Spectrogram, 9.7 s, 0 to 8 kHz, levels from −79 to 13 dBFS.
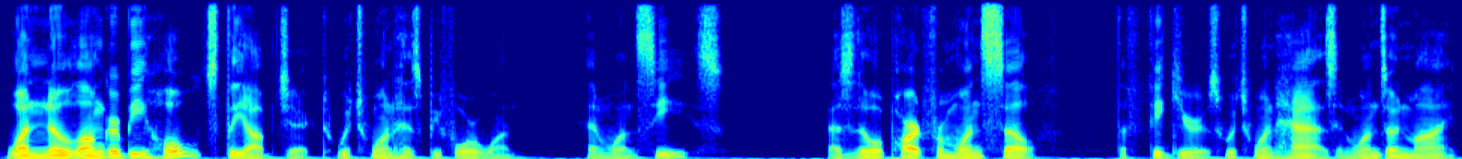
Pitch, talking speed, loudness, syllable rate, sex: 90 Hz, 180 wpm, -23 LUFS, 5.3 syllables/s, male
